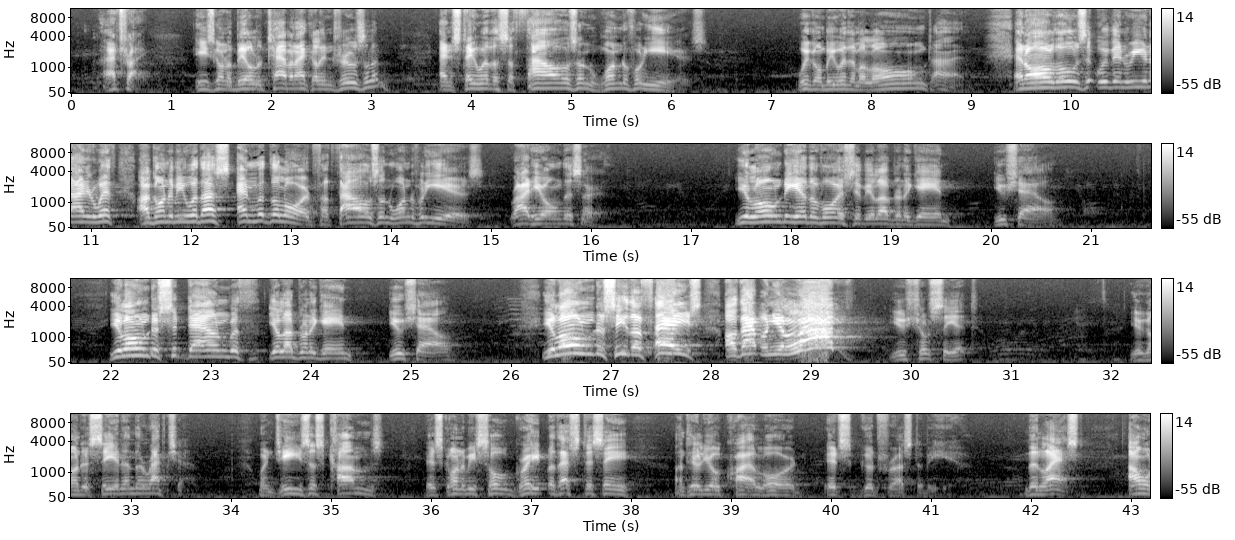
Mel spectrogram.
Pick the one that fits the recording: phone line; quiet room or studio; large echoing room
large echoing room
